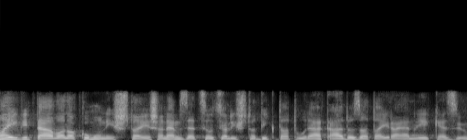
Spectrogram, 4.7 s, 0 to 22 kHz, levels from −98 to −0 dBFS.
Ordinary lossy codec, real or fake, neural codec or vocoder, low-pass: none; fake; codec, 16 kHz, 2 kbps, X-Codec, HuBERT features, trained on balanced general audio; none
